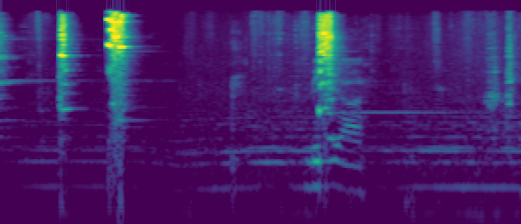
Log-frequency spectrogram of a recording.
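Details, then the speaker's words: Roadside-found manual reel mower spun by hand on the bench: thin metallic squeaks and clinks where the reel blades rub the bedknife; fixed by backing the bedknife off with small adjustments. "all right so uh guess what yeah you knew already didn't you this is not supposed to be touching this"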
